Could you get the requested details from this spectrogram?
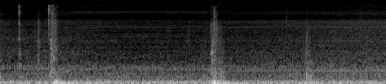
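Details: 2014 GMC Sierra SLT 4WD 6.2L L86 with intermittent sunroof operation, no codes, during circuit testing: smooth, even electric whir of the sunroof motor over low vehicle rumble, no grinding or catching.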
